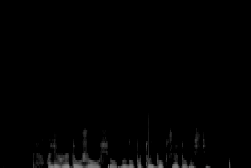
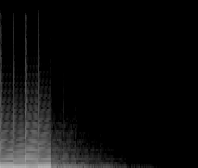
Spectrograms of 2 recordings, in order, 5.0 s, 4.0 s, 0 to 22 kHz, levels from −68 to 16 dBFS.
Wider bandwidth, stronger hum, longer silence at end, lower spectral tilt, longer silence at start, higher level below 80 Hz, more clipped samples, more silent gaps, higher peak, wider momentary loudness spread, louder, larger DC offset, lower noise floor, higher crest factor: second, 6.8 kHz vs 16 kHz; neither; second, 0.85 s vs 2.25 s; first, -9.5 dB/octave vs -4.5 dB/octave; first, 0.7 s vs 0 s; second, -74 dBFS vs -46 dBFS; neither; neither; second, -18 dBFS vs 0 dBFS; second, 14 LU vs 21 LU; second, -35 LUFS vs -15 LUFS; neither; second, -60 dBFS vs -79 dBFS; about the same, 18 dB vs 20 dB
